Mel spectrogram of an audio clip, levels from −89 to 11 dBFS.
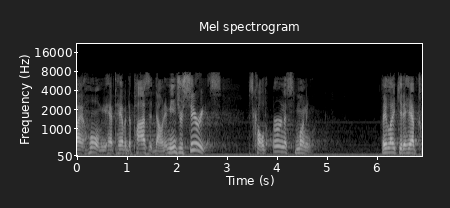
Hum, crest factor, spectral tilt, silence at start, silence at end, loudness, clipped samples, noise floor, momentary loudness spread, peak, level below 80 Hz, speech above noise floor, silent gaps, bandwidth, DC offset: none; 22 dB; -3 dB/octave; 0 s; 0 s; -27 LUFS; under 0.1%; -54 dBFS; 15 LU; -8 dBFS; -54 dBFS; 26 dB; none; 8 kHz; under 0.1%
